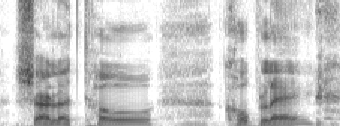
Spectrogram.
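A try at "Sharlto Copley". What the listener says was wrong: With a little bit of an accent. You're putting the wrong emphasis on the wrong syllable.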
